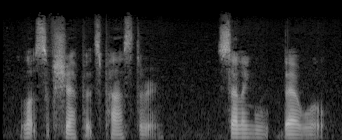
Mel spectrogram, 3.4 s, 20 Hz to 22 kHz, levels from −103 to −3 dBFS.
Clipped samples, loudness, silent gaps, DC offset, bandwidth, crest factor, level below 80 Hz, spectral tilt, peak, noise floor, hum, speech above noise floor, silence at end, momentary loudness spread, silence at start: under 0.1%; -39 LUFS; none; under 0.1%; 14.5 kHz; 24 dB; -84 dBFS; -1.5 dB/octave; -18 dBFS; -68 dBFS; none; 28 dB; 0.2 s; 12 LU; 0.2 s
